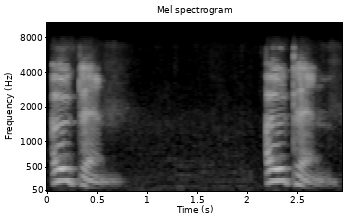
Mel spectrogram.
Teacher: The verb open has two syllables. Open. The first syllable is stressed. Open. Stressed means there is more emphasis on that syllable.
